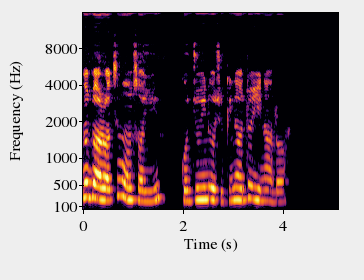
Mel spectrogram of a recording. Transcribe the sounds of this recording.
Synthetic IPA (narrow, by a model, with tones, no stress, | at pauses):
ɡo˦du˦ɔ˧ɾɔ˨ti˨˦moː˦˨n̩˧˦s̬ɔ˦˨jiː˨˦ | ko˨d͡ʒu˨˧i˧nũ˧o˨ʃu˨kĩ˨˦nĩ˦ɔ˧dũ˦ji˦˨nãː˦˨lɔ˧˦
